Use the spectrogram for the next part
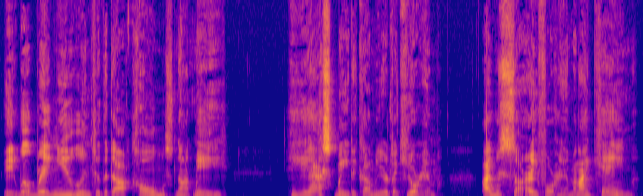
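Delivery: cornered villain protesting in a high pitch; high, snarling voice. A narrator's reading. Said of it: "cried the high, snarling voice".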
